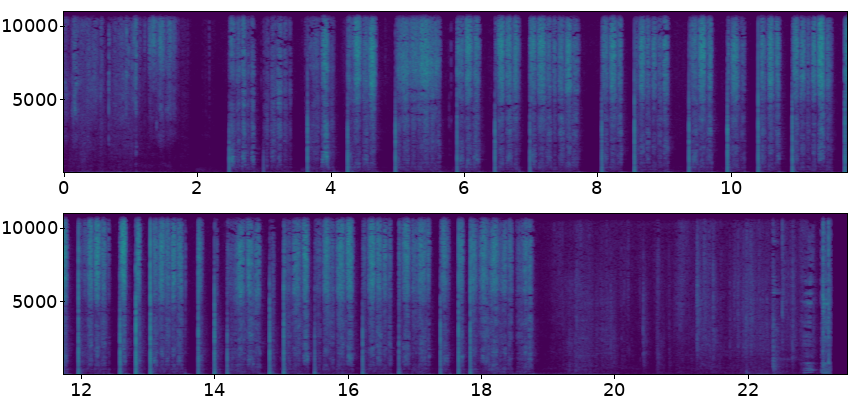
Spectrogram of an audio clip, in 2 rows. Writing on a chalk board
0:02.5 0:18.9

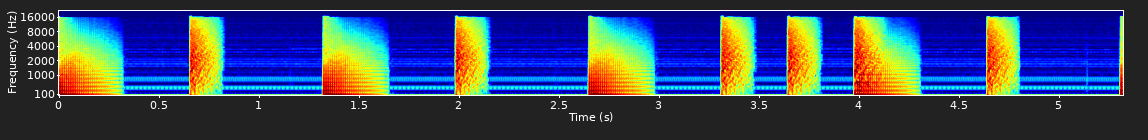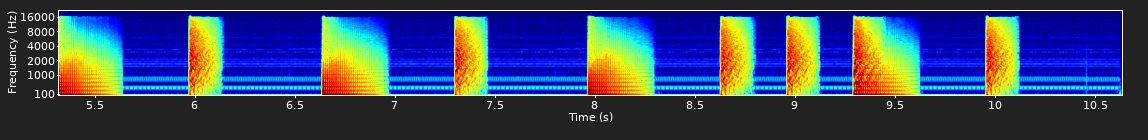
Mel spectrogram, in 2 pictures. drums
0:00.0 0:00.8, 0:01.4 0:04.8, 0:06.0 0:10.2

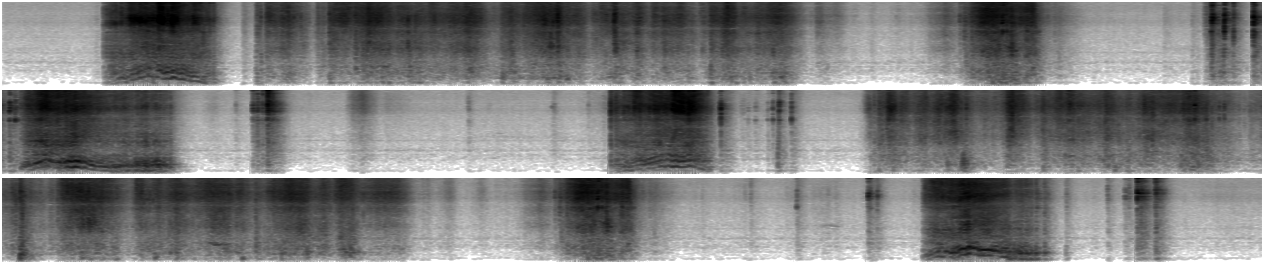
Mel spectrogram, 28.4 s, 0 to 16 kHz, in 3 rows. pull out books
0:16.0 0:21.9

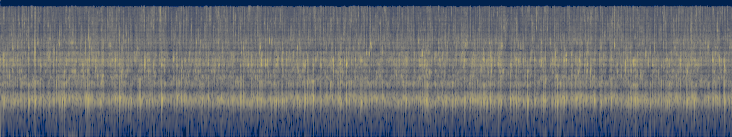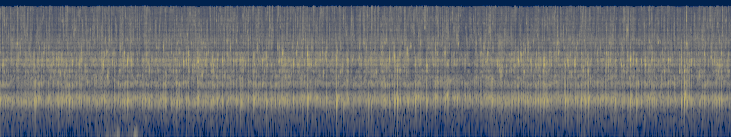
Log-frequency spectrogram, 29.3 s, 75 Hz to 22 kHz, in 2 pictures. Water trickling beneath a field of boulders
0:10.6 0:29.2

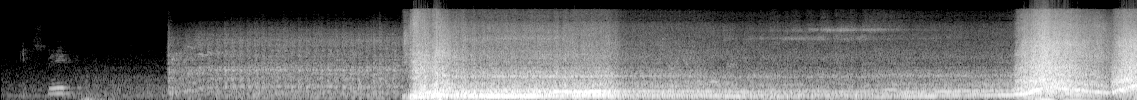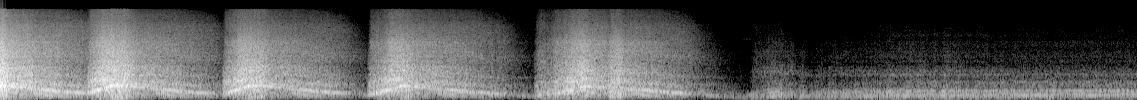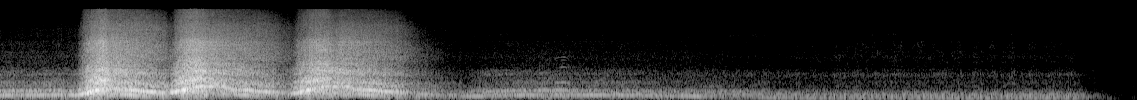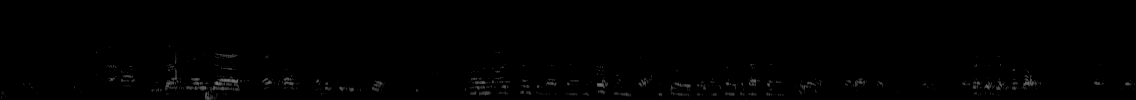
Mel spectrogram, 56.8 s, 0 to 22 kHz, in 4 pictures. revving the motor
0:02.3 0:09.7, 0:11.2 0:36.6

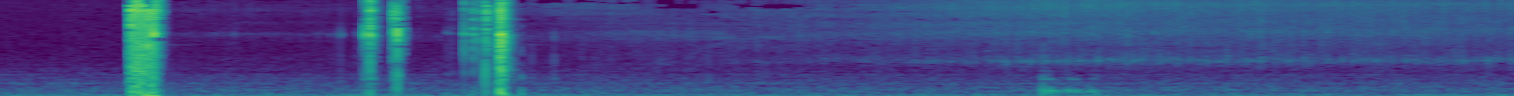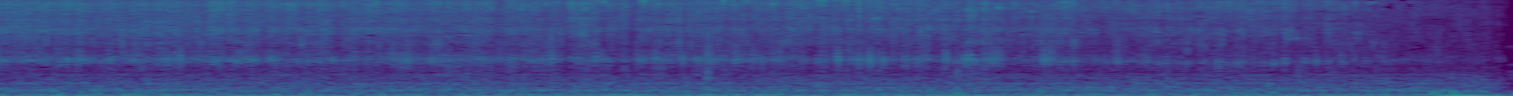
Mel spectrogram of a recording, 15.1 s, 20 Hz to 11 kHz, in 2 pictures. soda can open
0:00.6 0:00.8, 0:01.7 0:02.6, 0:04.0 0:14.8

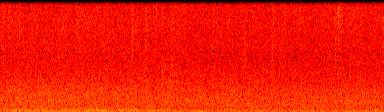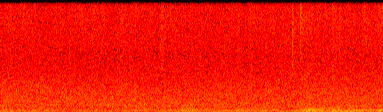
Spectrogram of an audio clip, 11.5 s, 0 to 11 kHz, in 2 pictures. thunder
0:10.3 0:11.5

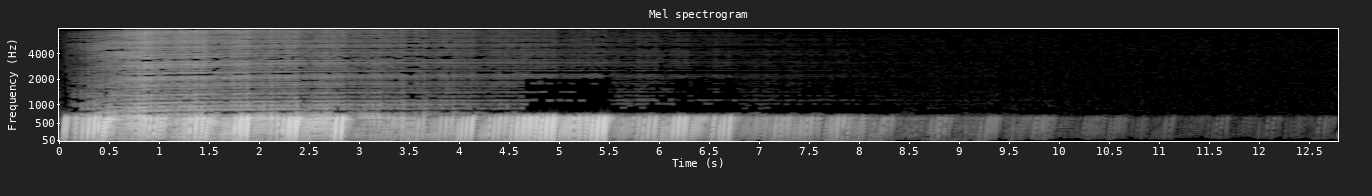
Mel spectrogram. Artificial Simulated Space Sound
0:00.0 0:08.9

